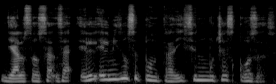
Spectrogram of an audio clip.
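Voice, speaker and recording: Heard dry and close with no echo, a man talks at a very fast pace. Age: 40s. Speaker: podcast host. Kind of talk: casual solo monologue. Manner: hesitant, many repetitions and fillers. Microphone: echo on the microphone.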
